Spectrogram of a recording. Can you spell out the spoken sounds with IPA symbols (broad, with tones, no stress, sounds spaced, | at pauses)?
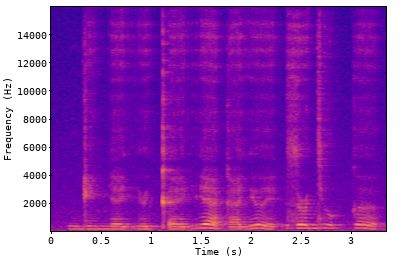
ŋ ɡ i˨ lʲ mʲ æ˨ e̯ rʲ ə˞˨ lʲ kʼ ɛ˨ e̯ rʲ æ˥˩ ɡ æ˨ lʲ ə˥˩ e̯ | z ə˞˦ dʲ u˥˩ o̯ kː ə˥˩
